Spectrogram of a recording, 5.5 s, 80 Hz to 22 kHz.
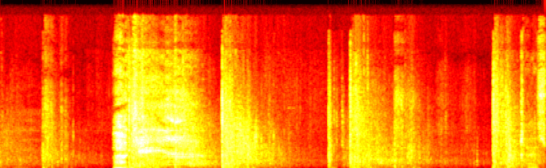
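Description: Rifle gunfire in the Red Dead Redemption 2 roleplay game, with several loud, sharp shots and bursts whose echoes trail off, spaced irregularly through a near, busy firefight with no talk.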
